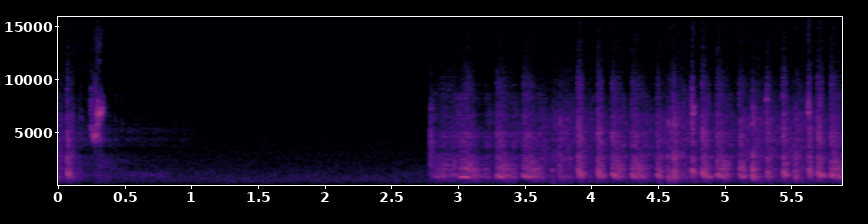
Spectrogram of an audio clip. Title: 2001 dodge cummins cold start 25°F no start in 2 weeks no plug in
